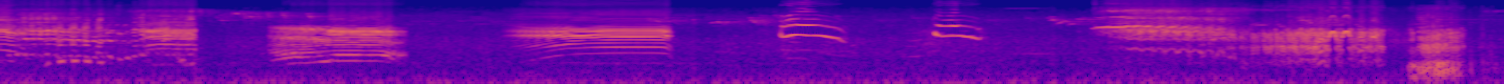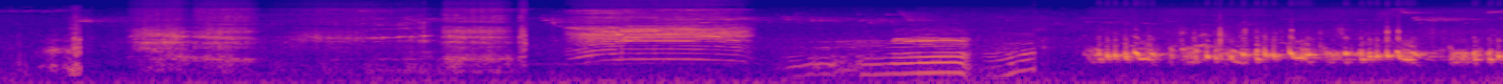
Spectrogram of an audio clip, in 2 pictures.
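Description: A string of separate animal calls with short gaps: long rising-and-falling bleats and moos of sheep and cattle, a low call from a lion about halfway, and pigeons cooing near the end.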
